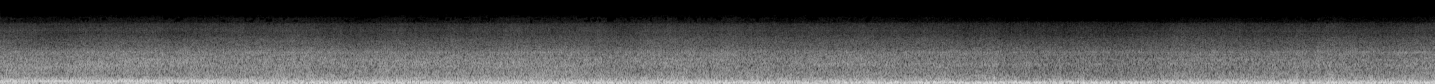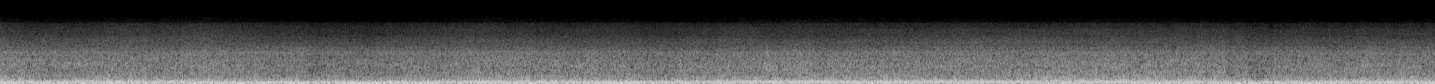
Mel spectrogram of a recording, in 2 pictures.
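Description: Honda Rebel 500's parallel-twin engine running steadily at cruising speed over a rush of wind and road noise. The engine note drops slightly about ten seconds in.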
